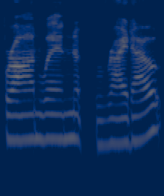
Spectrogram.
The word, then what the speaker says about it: Bronwyn Rideout: I am really excited to have Bronwyn Rideout with us today. Did I say it right, Bronwyn? Yeah, you did.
